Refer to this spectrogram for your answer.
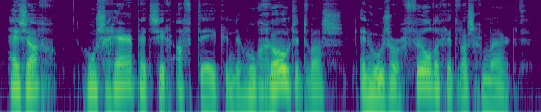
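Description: Calm male audiobook narrator. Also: mid-range voice, no room sound, studio quality. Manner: calm, measured storytelling.

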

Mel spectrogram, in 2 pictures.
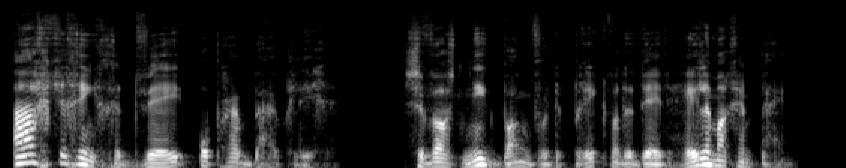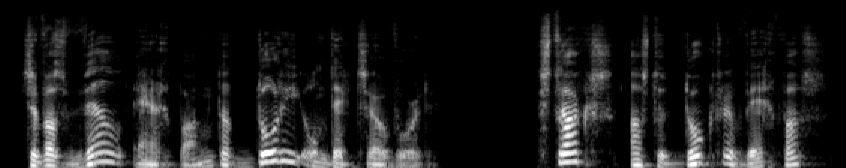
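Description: Male storyteller, husky, very lively pitch, children's tale. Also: normal speed, no echo, clean studio sound. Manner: expressive, doing all the voices. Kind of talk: children's story read aloud.

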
